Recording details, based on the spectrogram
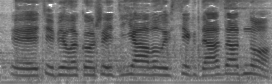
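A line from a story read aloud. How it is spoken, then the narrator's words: Screaming. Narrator (Russian): завопила Ския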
